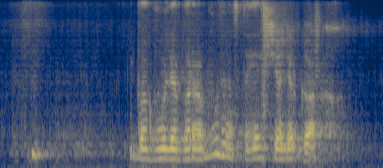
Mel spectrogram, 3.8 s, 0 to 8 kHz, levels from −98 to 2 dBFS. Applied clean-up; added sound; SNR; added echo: neural separator model SepFormer DNS4.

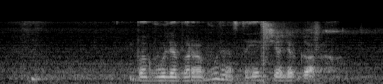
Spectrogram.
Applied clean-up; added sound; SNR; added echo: none; Vehicle; 18 dB; reverberation time 1.0 s.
